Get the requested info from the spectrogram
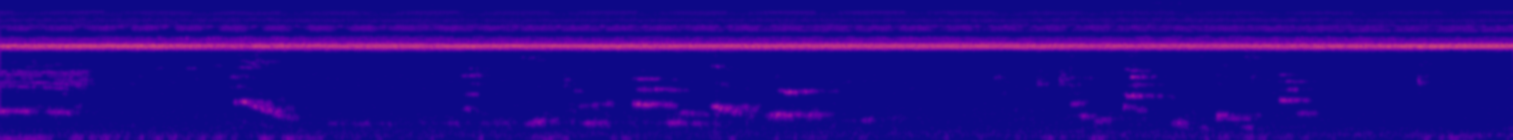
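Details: Crickets chirping at night in the secluded countryside: a dense, steady, high-pitched trill that runs unbroken throughout, with scattered short chirping notes from other callers sounding at lower pitch.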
